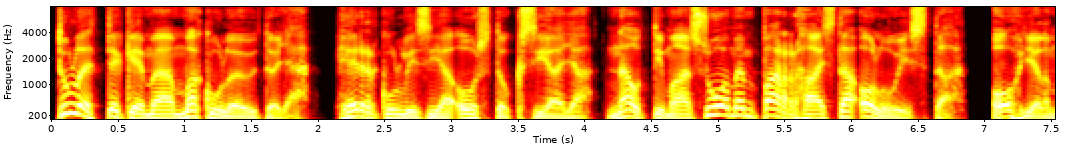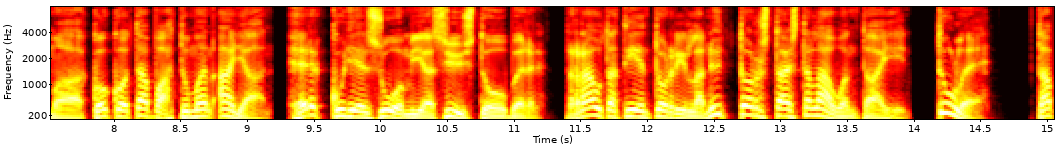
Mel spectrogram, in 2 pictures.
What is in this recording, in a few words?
Commercial Finnish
